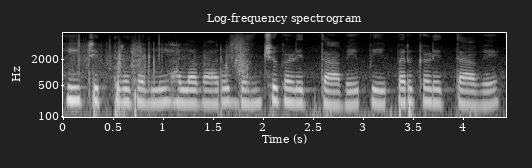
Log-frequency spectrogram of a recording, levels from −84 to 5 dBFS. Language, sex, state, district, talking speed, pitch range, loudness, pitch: Kannada, female, Karnataka, Koppal, 65 wpm, 195-210 Hz, -17 LUFS, 200 Hz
